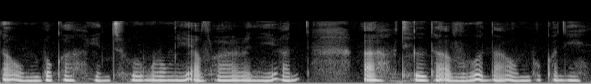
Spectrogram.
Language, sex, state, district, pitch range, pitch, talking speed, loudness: Mizo, female, Mizoram, Aizawl, 185-195 Hz, 190 Hz, 215 wpm, -18 LUFS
